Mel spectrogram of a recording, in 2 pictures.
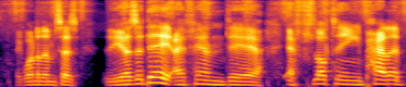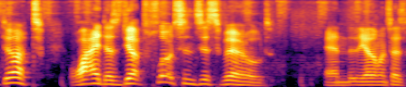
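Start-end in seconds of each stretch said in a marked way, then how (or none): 1.0-6.7 bad, horrible, clumsy put-on French accent. Quoting the dialogue of one of the millionaire Normans: bad French accent. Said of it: "Your French accent just sounds like you're in Dexter's laboratory".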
